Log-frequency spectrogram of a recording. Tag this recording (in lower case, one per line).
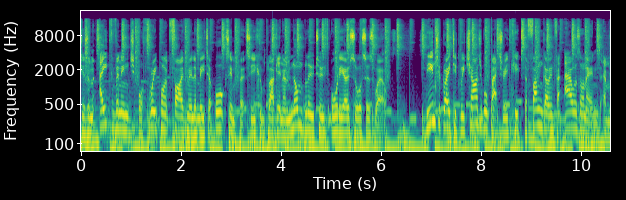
music
speech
